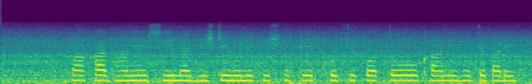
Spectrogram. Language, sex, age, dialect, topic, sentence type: Bengali, female, 25-30, Northern/Varendri, agriculture, question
